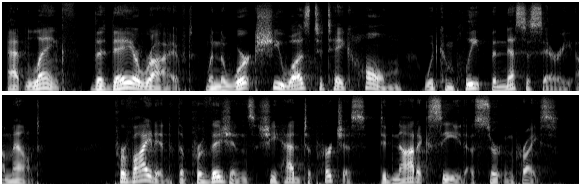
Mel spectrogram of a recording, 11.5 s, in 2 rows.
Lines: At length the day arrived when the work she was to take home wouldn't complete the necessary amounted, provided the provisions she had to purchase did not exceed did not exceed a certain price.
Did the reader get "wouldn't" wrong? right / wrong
wrong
